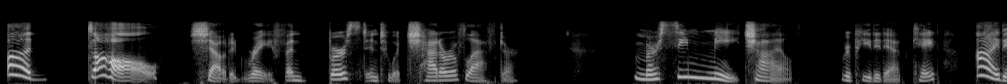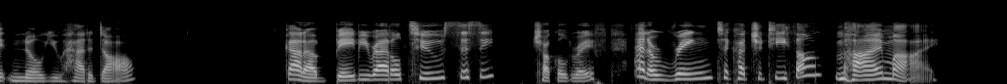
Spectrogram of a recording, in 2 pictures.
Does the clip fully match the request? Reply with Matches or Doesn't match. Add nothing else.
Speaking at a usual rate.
Doesn't match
